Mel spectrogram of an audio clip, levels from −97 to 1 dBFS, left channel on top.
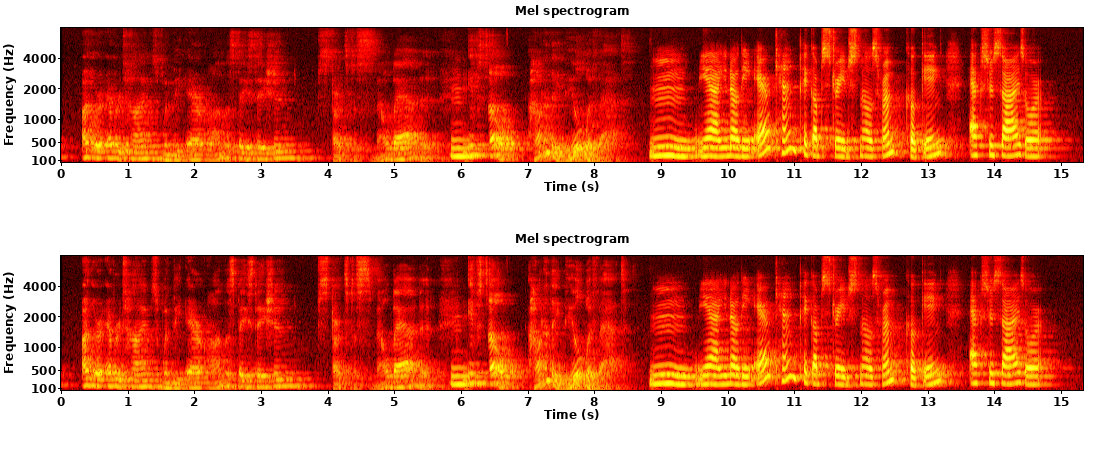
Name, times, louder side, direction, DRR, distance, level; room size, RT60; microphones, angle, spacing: voice 1, 0.3-3.6 3.9-6.7 7.0-8.5, right 1 dB, 45° right, 7 dB, 6.0 m, -32 dB
voice 2, 5.8-6.2 8.8-14.7, left 2 dB, 25° left, 10 dB, 1.8 m, -25 dB
30.0 x 20.5 x 8.5 m, 0.83 s
head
